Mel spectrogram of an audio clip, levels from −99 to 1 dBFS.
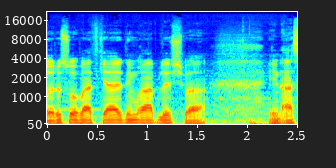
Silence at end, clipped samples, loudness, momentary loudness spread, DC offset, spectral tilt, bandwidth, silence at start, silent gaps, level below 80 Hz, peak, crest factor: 0 s; under 0.1%; -19 LUFS; 14 LU; under 0.1%; -6 dB/octave; 15.5 kHz; 0 s; none; -28 dBFS; -8 dBFS; 10 dB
